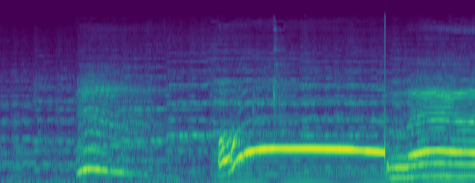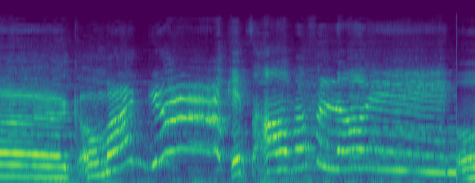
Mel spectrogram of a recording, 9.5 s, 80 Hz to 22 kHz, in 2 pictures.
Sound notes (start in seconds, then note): 0.7 gasps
